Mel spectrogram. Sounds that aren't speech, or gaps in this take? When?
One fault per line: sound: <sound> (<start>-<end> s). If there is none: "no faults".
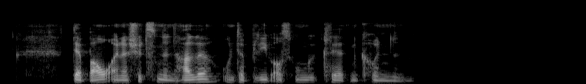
no faults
